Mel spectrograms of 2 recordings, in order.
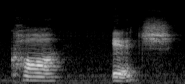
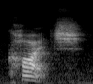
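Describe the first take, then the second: First: The vowel has a full, clear 'i' glide. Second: The vowel has only a slight 'i' glide. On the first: The speaker calls it wrong. "It's not Ka-ich" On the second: The speaker calls it right. "a very subtle I sound"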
